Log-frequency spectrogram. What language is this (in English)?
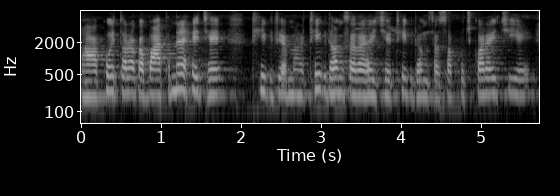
Maithili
